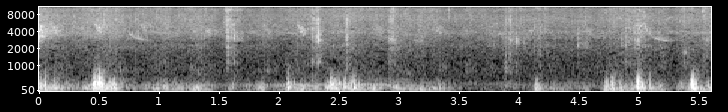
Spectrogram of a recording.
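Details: Cow grazing on roadside grass, recorded up close: low, thudding chewing and crunching bursts in uneven clusters, with quieter pauses between mouthfuls and faint outdoor background hiss.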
